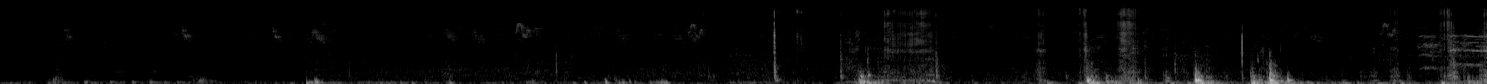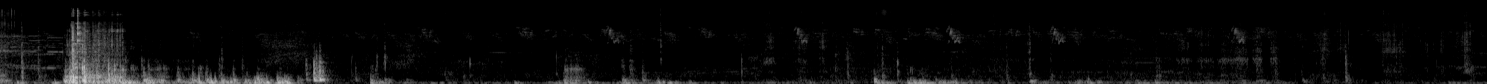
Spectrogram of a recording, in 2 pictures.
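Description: A knife cutting through a pumpkin's hard rind and scraping out the seeds, with uneven thuds and scraping. Chickens cluck and a rooster crows in the background.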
